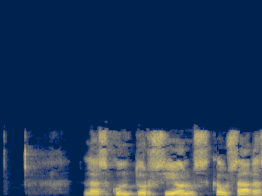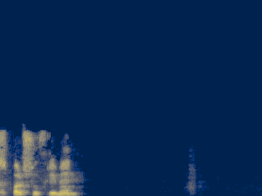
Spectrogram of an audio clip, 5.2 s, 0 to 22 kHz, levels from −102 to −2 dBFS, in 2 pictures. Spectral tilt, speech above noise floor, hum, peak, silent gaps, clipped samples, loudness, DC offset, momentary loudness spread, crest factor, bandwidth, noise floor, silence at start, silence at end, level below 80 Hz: -3 dB/octave; over 72 dB; none; -2 dBFS; none; under 0.1%; -18 LUFS; under 0.1%; 17 LU; 20 dB; 7.8 kHz; under -90 dBFS; 0.85 s; 1.85 s; -62 dBFS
